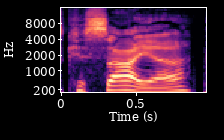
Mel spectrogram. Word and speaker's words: Kasaya: My name is Kasaya, pronounced like Messiah with a K, no relation.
